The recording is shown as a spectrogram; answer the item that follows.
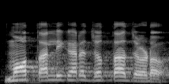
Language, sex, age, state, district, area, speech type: Odia, male, 30-45, Odisha, Malkangiri, urban, read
